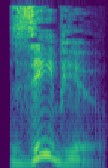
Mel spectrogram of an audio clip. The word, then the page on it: zebu: British English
